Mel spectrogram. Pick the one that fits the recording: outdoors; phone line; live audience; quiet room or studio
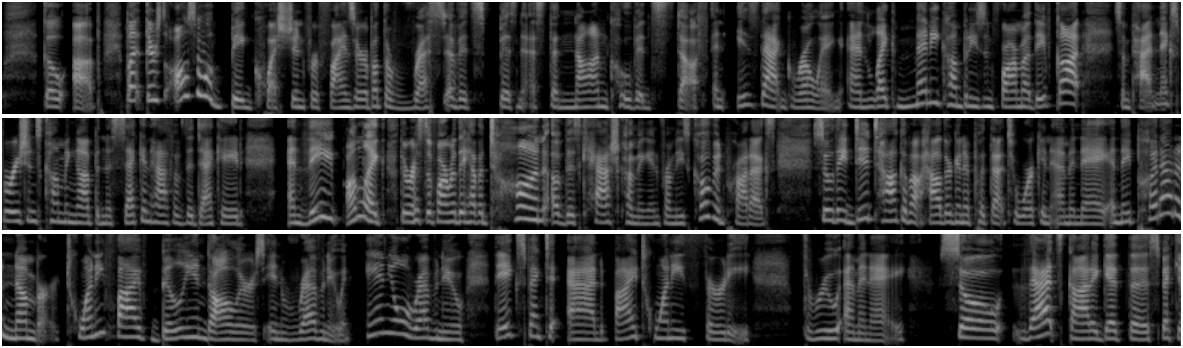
quiet room or studio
